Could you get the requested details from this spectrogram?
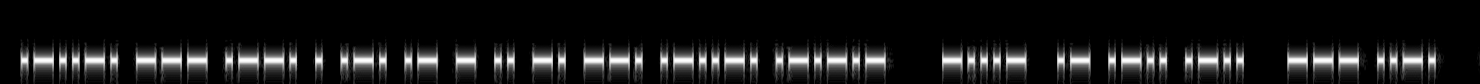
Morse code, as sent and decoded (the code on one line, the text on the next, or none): .-..-. --- .--. .-. .- - .. -. --. .-..-. .-.-.- / -...- / .- .-.. .-.. / --- ..-.
"OPERATING". <BT> ALL OF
